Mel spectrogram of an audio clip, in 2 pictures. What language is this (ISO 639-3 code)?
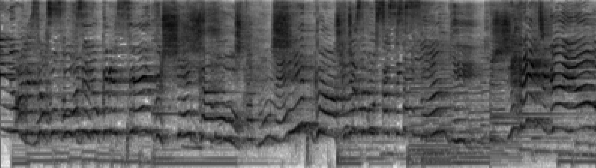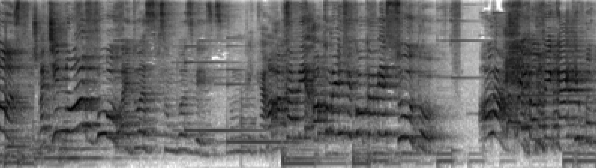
por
